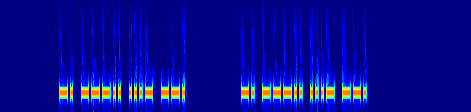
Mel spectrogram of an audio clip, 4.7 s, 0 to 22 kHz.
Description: Morse code, heard as a keyed tone, about 41 wpm, 700 Hz. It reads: N8VG N8VG
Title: USA Call Signs - 4 Characters - Repeated 2x - 45wpm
